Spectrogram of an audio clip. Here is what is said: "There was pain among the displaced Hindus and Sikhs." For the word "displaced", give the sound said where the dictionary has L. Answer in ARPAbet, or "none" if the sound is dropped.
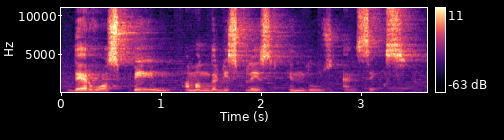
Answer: L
